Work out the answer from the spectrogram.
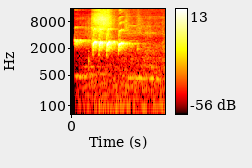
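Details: Greater green leafbird of the Pakpak type singing energetically amid noise: a brief run of four sharp, bright chirped notes in quick succession over a steady low background hum.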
